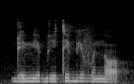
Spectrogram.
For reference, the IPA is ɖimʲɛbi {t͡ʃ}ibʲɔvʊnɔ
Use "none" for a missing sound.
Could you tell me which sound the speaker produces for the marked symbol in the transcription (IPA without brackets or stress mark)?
t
